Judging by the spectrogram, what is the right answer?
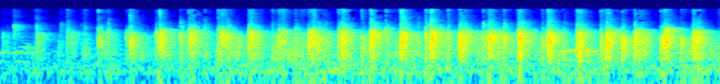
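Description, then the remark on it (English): A crowd claps hands together in a steady, rhythmic beat, sharp bright slaps repeating roughly three times per second and holding even loudness throughout, with no talking over it. “But you can clap.”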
